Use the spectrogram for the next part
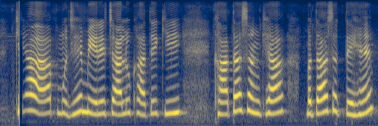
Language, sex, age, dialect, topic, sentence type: Hindi, female, 25-30, Awadhi Bundeli, banking, question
